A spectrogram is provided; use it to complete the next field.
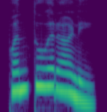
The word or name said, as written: ಪಂತುವರಾಲಿ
